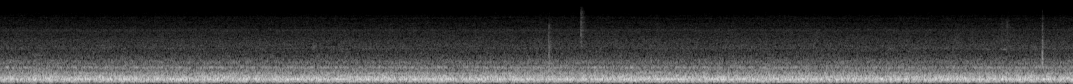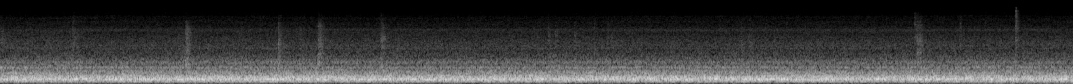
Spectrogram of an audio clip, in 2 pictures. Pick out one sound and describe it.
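Jet engines hum and roar steadily inside an aircraft cabin as it taxis.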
